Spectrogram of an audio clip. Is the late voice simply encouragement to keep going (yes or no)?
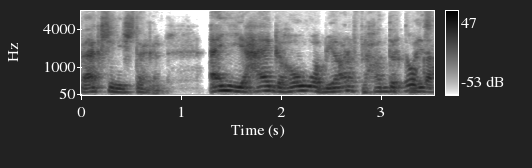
yes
